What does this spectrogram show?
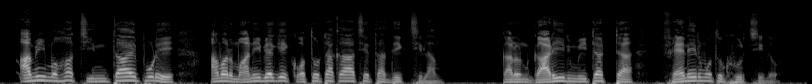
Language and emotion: Bengali, sad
